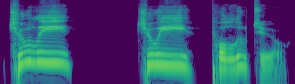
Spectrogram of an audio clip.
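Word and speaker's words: Tuli Tuipulotu: wrote his name down here so I can pronounce it correctly. Tuli Polutu.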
